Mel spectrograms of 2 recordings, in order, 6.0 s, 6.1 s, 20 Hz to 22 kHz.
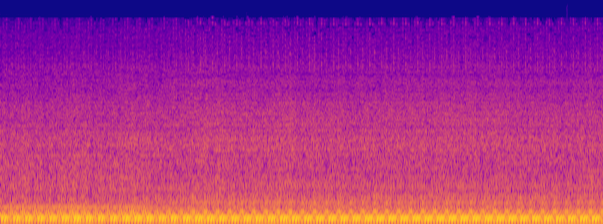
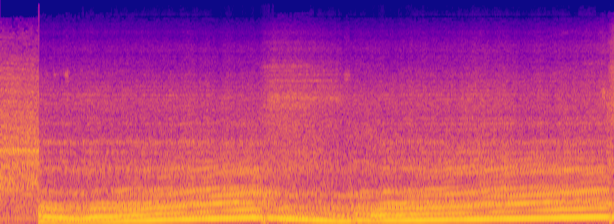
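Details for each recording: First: Turbo Acura RSX after a blown turbo, fuel pressure set to about 55 with both pumps on: a deep, even idle with a steady low pulse about three a second, no misses or knocks. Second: Acura RSX turbo car on a dyno with a boost problem, boost being raised while tuning, mixture around 11.0 AFR; engine climbs hard under load then pitch sags and recovers unevenly as boost drops; turbocharger blew mid-pull.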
